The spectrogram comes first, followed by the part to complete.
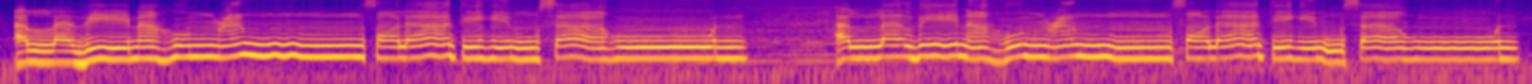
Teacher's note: Pada ayat ini huruf nun sukunnya kita samarkan pada huruf sad. Huruf sad, ya, seperti sin, tetapi pangkal lidah diangkat karena huruf tebal juga.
